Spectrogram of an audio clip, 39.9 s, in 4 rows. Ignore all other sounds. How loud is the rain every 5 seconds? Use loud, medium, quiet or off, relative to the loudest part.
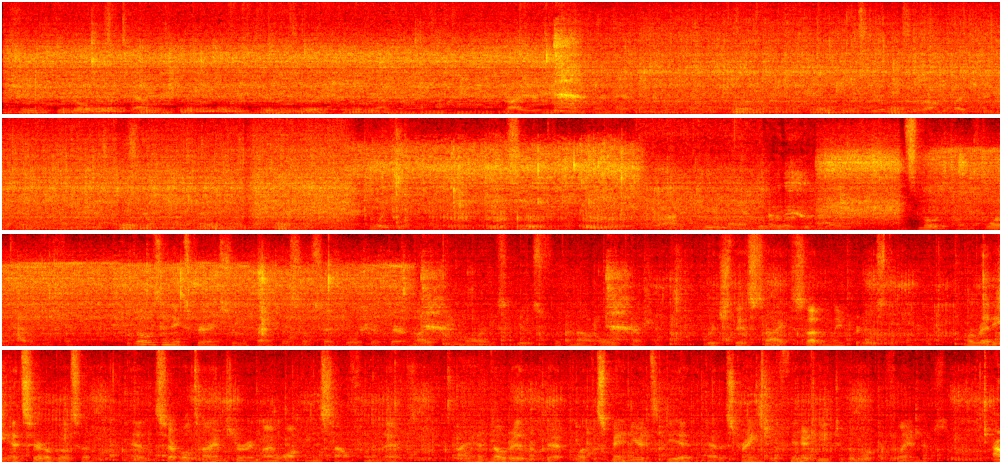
loud, loud, loud, loud, loud, medium, medium, medium.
